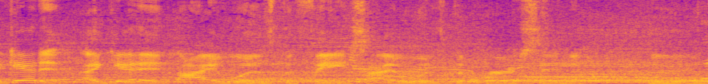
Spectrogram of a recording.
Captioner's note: crowd jeering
